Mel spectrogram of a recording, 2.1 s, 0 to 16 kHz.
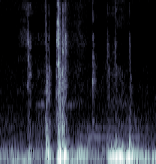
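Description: Ignition key turned to the on position in a 2005 BMW 325i, engine off: faint clicks about three-quarters of a second in, then a faint steady hum as the car's electrics power up, with a soft low sound near the end.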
